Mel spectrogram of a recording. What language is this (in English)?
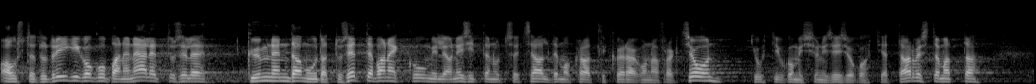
Estonian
